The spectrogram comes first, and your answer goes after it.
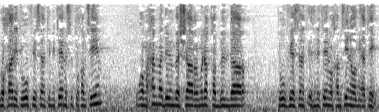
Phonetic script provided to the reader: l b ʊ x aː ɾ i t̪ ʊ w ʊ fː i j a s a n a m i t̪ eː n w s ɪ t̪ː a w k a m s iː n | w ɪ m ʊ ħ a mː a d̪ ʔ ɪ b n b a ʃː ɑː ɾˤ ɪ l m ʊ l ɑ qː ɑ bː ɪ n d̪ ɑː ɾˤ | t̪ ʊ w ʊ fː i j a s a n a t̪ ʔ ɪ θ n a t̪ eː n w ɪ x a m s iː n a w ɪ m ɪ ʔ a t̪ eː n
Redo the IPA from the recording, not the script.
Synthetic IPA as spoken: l b ʊ x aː ɾ i t̪ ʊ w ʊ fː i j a s a n a m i t̪ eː n w s ɪ t̪ː a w x a m s iː n | w ɪ m ʊ ħ a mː a d̪ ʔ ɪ b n b a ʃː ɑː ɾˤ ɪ l m ʊ l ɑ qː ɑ bː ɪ n d̪ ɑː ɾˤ | t̪ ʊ w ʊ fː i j a s a n a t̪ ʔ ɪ θ n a t̪ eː n w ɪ x a m s iː n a w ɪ m ɪ ʔ a t̪ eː n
